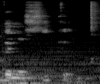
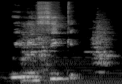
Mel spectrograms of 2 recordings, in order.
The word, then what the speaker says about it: Tenosique: de Mi Amado Redención, le decían Winisique, porque él no podía pronunciar Tenosique.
